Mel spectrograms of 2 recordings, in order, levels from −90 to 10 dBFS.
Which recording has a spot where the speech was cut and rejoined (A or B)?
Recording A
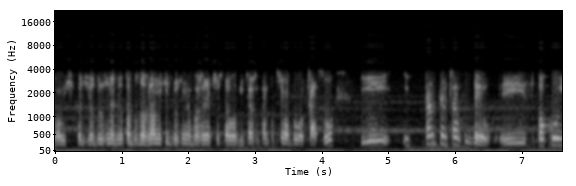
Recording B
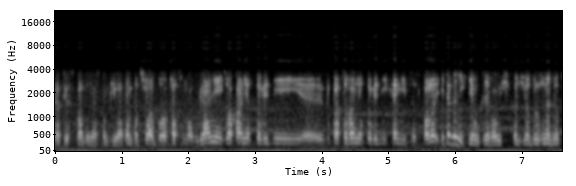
B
